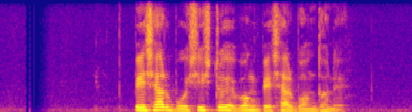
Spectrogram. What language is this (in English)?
Bangla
